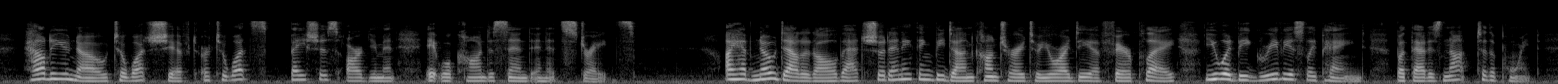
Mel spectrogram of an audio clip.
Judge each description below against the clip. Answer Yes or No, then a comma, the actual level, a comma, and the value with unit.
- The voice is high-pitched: No, medium, 170 Hz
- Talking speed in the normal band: Yes, average, 175 wpm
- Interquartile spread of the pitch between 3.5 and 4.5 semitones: No, average, 5.0 semitones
